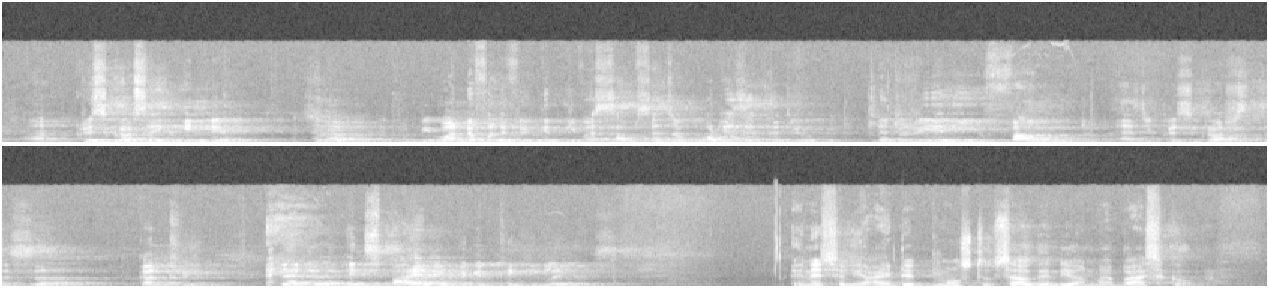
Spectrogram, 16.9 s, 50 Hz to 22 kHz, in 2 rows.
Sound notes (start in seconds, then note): 10.2 Sadhguru laughs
